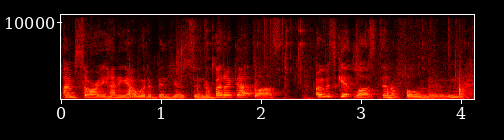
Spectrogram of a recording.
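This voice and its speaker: Putting on a character voice, a woman at a medium pitch speaks raspily at a very fast pace with lively intonation over clear background noise. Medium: short film. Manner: effusive, dreamy, gushing.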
